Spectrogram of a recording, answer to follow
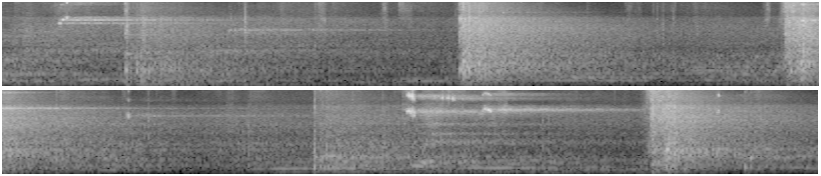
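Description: Badminton rackets striking a shuttlecock in a rally: four loud smacks, one about every one and a half to two seconds, each ringing on in the echo of a large hall. Short high squeaks of shoes on the court come between the hits.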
